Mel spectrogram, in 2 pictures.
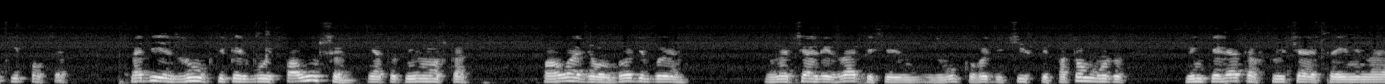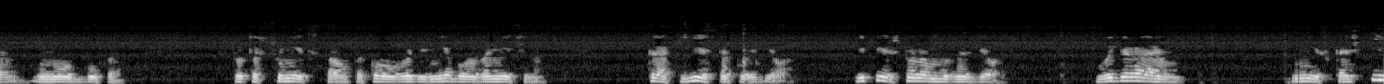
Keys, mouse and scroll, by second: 1.2-2.6 shift+middle drag, 12.3 shift+middle click, 19.1-20.7 middle drag, 21.2 KP_1, 23.7 middle click, 25.7 click, 26.6 KP_1.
